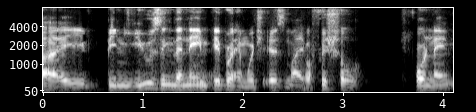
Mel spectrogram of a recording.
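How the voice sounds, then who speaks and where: At a fairly slow pace, a man with an Arabic accent speaks at a medium pitch with fairly even intonation. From Sudan, of Somali parents. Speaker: filmmaker. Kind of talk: seminar conversation. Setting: seminar with live and online audience.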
